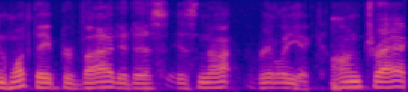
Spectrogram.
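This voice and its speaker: With fairly even intonation, a man speaks in a medium-pitched voice with an American accent. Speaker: city staff official. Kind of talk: public meeting presentation. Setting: city council meeting. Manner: halting, many fillers.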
